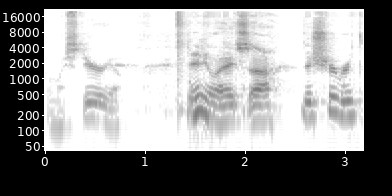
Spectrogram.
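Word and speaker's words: Schuberth: I was using a Bitwell lane splitter, and this is how you pronounce it, Schubert, German-made helmet.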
